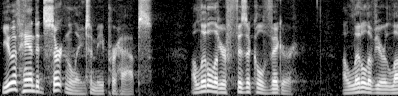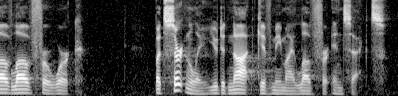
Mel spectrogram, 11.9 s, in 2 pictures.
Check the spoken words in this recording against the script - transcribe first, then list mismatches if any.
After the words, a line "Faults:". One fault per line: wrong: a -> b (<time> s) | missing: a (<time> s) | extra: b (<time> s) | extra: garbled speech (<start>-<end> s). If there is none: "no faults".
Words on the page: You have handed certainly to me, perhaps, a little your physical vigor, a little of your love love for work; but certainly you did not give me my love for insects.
You have handed certainly to me, perhaps, a little your physical vigor, a little of your love love for work; but certainly you did not give me my love for insects.
Faults:
no faults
